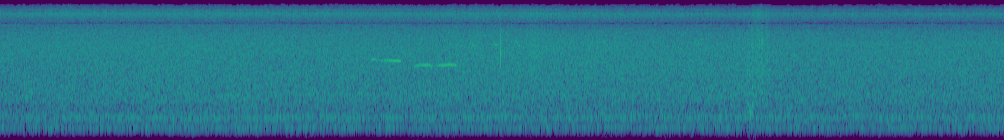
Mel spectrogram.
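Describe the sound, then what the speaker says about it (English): A honey bee swarm lifting off from a backyard hive gives a dense, steady buzzing hum, loud and continuous with no voices over it. "this swarm is getting up and going somewhere"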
